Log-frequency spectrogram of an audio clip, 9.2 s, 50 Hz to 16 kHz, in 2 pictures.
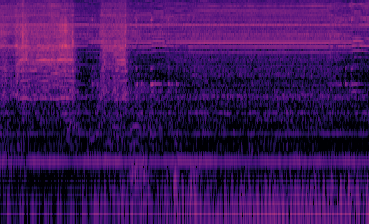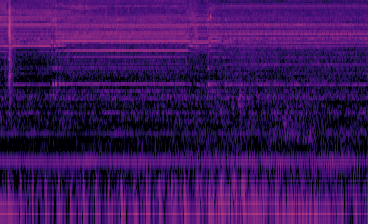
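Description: Panasonic AG-DV2500 Mini DV deck with a jammed mechanism eating tape, a steady mechanical whir over a constant electrical hum, with a couple of faint clicks and no voices.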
